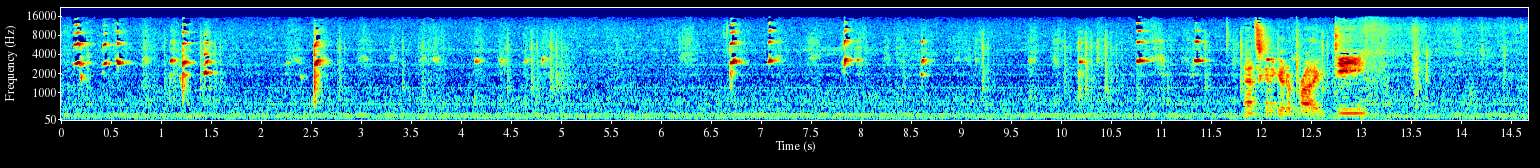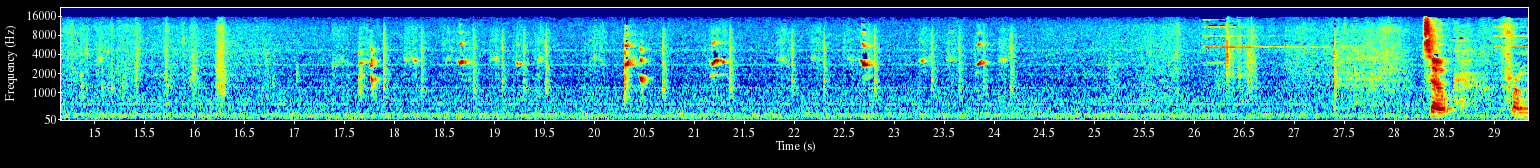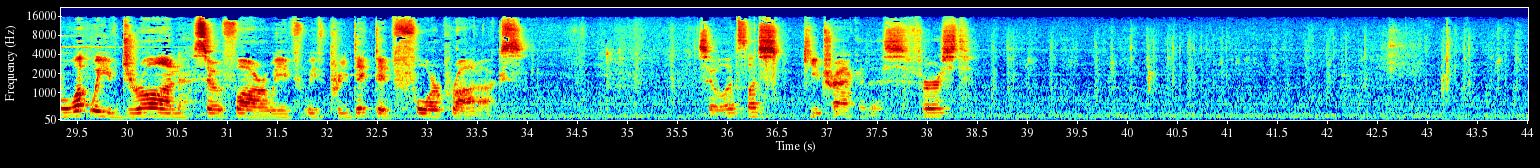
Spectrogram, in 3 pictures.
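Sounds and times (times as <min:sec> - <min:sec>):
marker squeaking on whiteboard: 0:00.0 - 0:05.2, 0:06.1 - 0:12.4, 0:17.4 - 0:24.3, 0:38.6 - 0:44.0
low steady hum: 0:00.0 - 0:44.0.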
